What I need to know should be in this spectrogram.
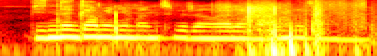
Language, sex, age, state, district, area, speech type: Bodo, female, 18-30, Assam, Baksa, rural, spontaneous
